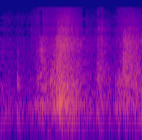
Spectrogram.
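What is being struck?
Nothing is struck.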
